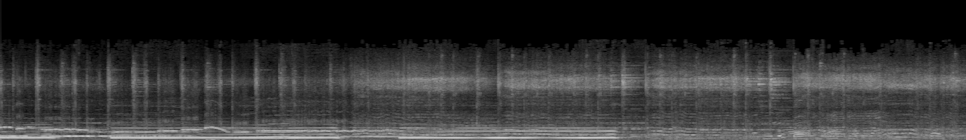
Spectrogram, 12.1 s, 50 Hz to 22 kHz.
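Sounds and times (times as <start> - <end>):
higher warbling note: 0.0 - 7.8
conch shells blown: 0.0 - 8.7.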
